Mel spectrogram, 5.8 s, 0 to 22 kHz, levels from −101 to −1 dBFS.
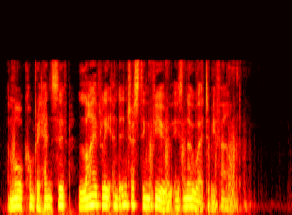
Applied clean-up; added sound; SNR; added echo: neural mask model RNNoise.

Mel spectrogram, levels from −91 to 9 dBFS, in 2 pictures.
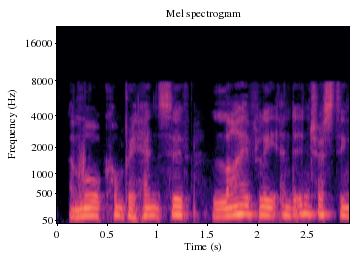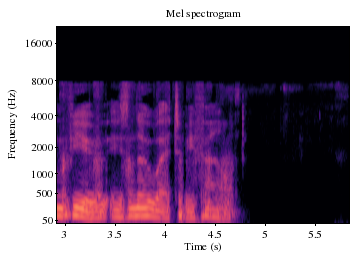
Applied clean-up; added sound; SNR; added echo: neural mask model Resemble Enhance denoiser.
